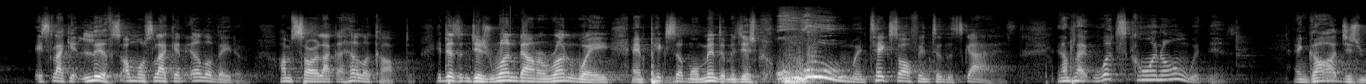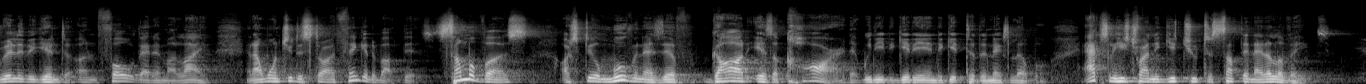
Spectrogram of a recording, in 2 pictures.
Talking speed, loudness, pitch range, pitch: 210 wpm, -17 LUFS, 110-150 Hz, 130 Hz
